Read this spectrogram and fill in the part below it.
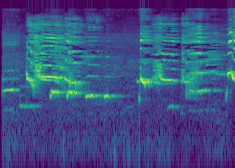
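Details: Butcherbird from Jayapura in lively, full song: loud, harsh, harmonic-rich notes with nasal slides, several phrases separated by short pauses, with a low steady tone near the start.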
